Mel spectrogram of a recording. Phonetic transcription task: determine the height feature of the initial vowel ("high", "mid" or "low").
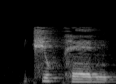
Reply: high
